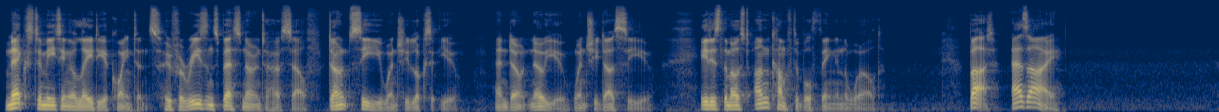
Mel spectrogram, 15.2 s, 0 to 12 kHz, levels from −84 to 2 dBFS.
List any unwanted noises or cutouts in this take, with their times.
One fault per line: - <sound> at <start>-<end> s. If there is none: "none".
none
